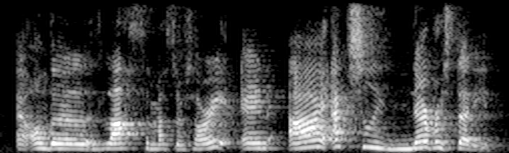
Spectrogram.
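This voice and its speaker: A woman with a non-native accent, high-pitched, with ordinary pitch variation and a fairly quick pace. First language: not English. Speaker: vlogger, aspiring entrepreneur. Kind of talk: casual vlog monologue. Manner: animated; rambling with fillers.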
